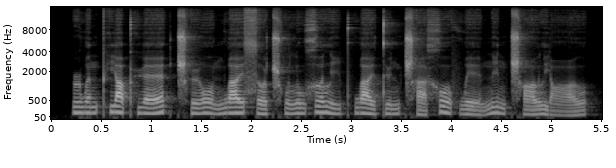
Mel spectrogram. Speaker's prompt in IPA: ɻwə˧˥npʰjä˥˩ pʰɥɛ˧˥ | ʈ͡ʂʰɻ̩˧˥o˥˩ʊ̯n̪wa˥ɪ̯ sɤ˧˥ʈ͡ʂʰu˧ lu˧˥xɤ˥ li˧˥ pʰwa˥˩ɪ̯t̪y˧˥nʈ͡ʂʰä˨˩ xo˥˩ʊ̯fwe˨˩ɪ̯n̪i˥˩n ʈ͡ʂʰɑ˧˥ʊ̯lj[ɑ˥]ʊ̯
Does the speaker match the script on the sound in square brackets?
no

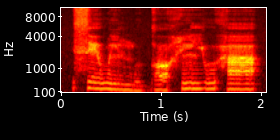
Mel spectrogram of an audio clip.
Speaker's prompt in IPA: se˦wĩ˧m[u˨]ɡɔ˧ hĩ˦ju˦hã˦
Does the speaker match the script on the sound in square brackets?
yes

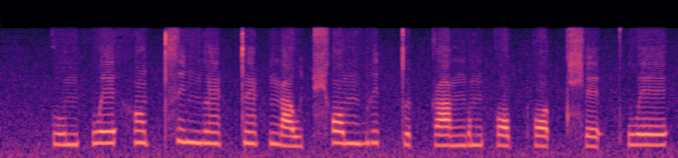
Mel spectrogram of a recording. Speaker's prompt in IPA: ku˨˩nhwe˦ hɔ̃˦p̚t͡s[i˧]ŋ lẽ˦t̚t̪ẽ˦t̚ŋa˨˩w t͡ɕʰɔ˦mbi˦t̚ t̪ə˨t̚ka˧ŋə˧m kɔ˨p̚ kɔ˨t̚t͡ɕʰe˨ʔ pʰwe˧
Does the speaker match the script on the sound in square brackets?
no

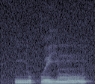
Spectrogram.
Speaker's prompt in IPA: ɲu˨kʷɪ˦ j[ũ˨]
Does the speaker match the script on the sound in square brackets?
no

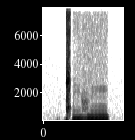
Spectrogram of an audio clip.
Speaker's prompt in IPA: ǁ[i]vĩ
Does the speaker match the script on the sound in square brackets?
yes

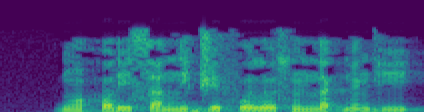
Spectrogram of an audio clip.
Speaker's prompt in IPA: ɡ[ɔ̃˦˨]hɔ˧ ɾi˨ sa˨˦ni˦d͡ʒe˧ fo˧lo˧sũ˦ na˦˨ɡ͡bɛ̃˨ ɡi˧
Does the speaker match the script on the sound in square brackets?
no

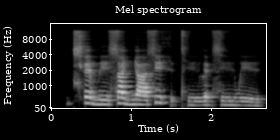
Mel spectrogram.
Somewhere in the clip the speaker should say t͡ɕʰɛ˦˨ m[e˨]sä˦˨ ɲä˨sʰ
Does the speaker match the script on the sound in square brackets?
yes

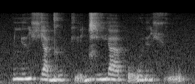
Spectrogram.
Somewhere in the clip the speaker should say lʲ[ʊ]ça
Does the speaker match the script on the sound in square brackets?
no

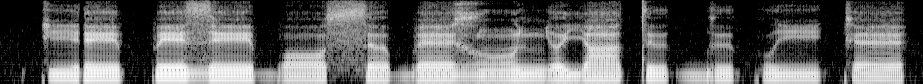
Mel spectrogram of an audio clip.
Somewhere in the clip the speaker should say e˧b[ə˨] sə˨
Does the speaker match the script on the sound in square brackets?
no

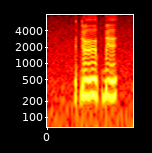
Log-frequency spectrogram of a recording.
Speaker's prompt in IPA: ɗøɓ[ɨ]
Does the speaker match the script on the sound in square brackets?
no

